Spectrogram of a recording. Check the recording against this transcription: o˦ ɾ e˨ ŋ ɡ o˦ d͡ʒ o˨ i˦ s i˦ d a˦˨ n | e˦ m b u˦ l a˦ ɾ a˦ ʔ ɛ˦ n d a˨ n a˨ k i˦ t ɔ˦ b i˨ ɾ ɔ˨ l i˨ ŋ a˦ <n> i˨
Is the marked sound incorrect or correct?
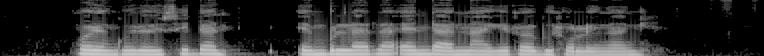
incorrect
